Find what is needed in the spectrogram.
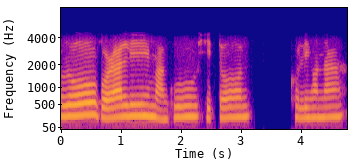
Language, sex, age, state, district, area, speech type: Assamese, female, 30-45, Assam, Biswanath, rural, conversation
